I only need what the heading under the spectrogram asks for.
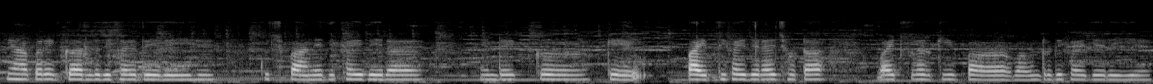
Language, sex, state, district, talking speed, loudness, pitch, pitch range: Hindi, female, Maharashtra, Aurangabad, 160 wpm, -21 LUFS, 225 Hz, 215-230 Hz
